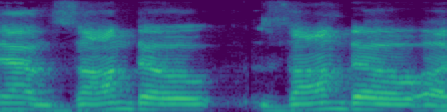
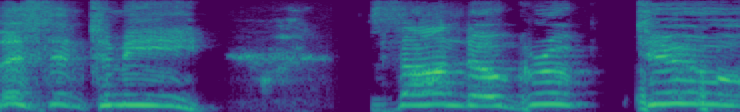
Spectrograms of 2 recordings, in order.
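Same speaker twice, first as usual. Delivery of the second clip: gasping dying ant voice, higher; 9 semitones higher than usual. Acting out a six-foot ant dying on the floor: dying ant gasping its last breath. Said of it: "gasping its last breath".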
